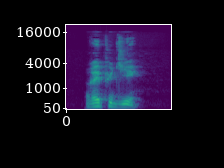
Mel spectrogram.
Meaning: to repudiate
- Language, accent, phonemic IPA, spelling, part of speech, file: French, France, /ʁe.py.dje/, répudier, verb, LL-Q150 (fra)-répudier.wav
